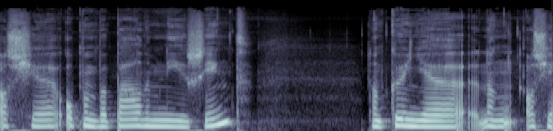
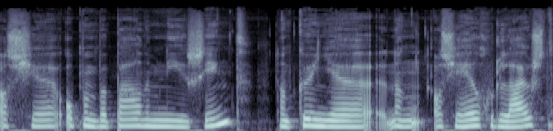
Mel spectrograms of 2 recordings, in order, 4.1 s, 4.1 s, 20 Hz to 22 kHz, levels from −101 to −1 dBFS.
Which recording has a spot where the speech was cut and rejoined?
second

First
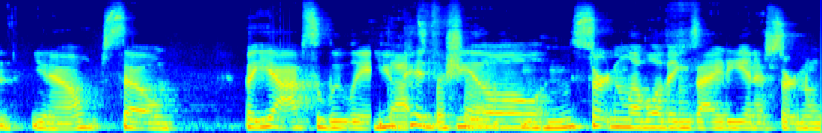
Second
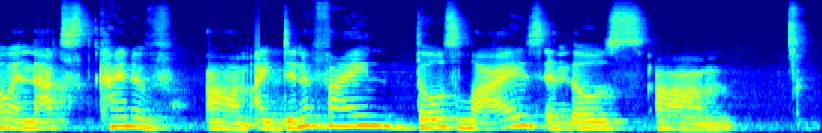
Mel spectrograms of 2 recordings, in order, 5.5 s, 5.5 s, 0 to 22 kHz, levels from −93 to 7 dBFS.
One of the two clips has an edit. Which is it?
first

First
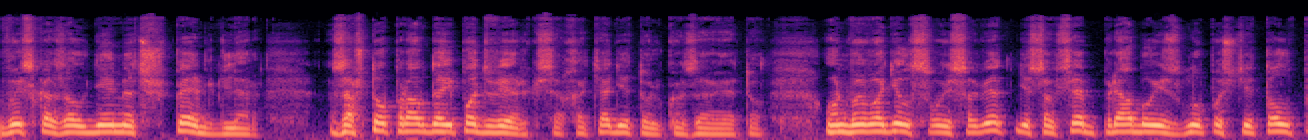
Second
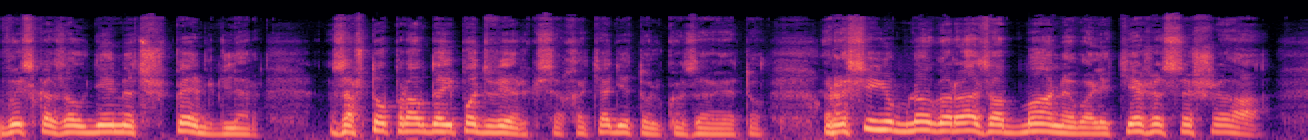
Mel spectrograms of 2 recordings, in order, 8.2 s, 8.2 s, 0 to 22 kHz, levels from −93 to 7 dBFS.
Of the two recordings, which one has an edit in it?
second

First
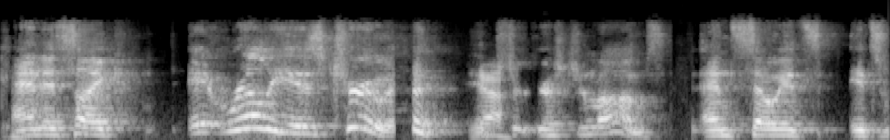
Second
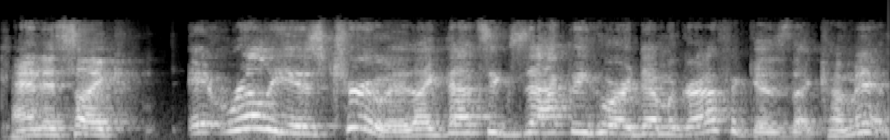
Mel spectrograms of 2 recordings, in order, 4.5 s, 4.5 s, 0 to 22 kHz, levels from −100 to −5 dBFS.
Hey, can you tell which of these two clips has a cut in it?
first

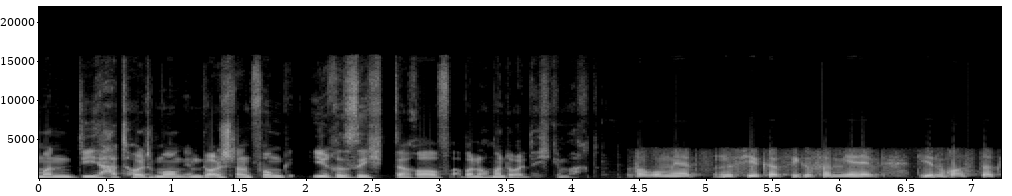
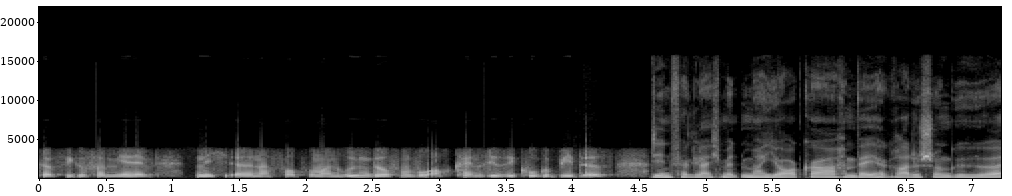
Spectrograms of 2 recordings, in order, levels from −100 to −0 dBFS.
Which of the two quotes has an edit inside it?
second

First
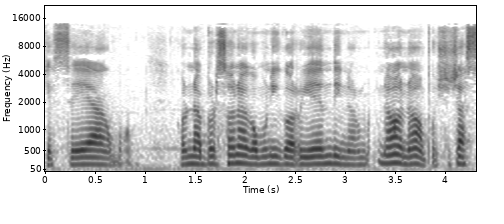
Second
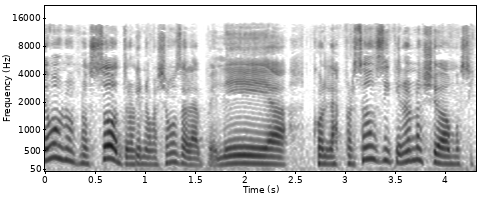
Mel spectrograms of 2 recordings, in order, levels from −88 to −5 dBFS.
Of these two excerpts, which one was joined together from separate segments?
second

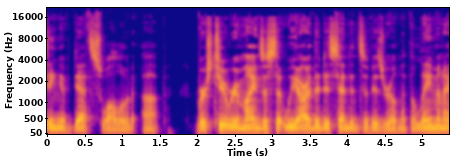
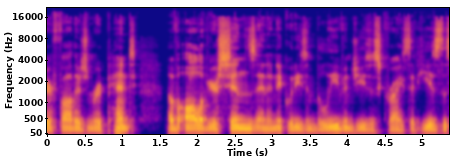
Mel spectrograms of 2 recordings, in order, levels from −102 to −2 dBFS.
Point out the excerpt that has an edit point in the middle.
first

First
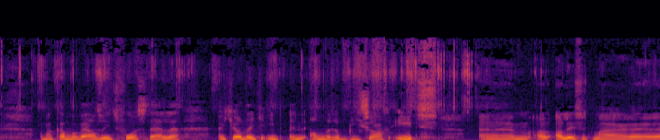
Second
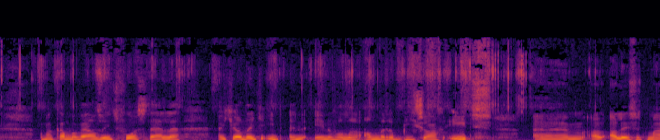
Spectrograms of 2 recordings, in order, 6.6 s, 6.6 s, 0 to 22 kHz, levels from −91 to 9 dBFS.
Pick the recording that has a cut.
first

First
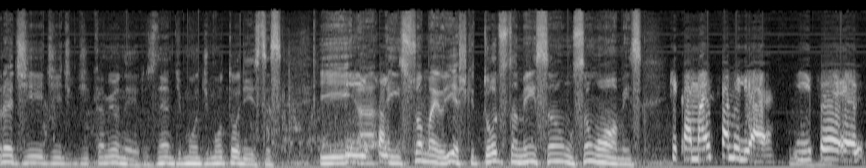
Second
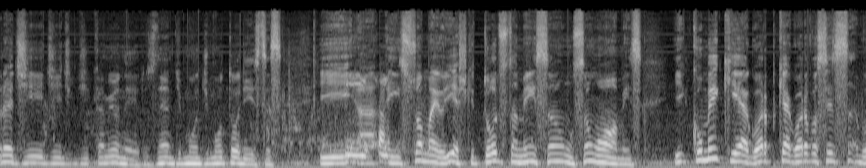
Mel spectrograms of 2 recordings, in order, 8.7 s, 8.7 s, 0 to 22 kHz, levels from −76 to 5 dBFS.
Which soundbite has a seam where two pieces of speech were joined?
first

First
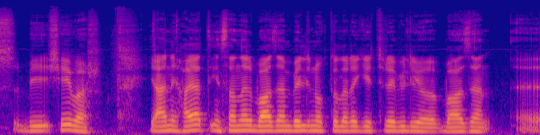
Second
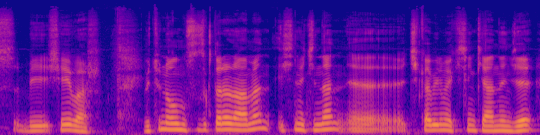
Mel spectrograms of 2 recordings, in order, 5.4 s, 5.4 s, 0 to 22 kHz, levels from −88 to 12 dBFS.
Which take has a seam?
second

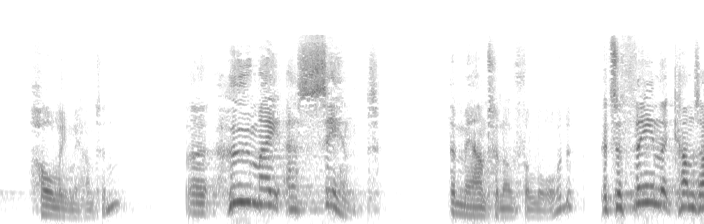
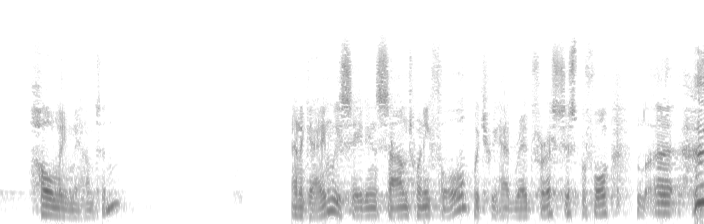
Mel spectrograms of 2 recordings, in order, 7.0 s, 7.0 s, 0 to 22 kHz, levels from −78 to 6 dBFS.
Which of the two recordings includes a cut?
first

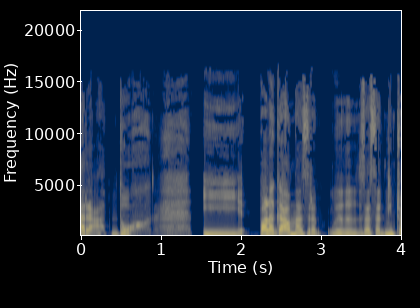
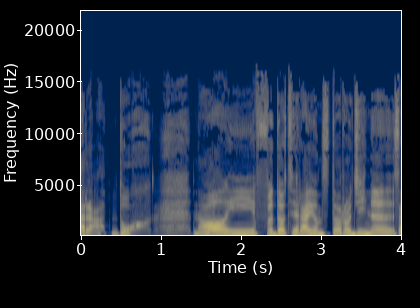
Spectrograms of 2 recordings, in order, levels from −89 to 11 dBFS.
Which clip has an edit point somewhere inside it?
first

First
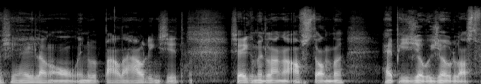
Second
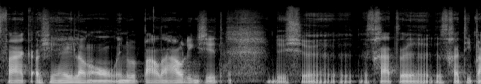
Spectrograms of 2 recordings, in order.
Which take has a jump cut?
second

